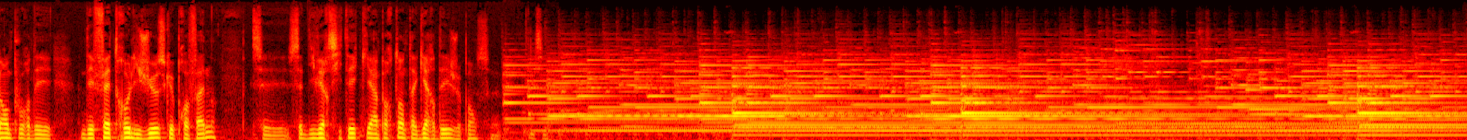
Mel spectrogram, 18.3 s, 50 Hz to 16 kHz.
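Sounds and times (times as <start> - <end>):
speech: 0.0 - 7.1
carillon bells played by striking with the fist: 6.3 - 18.3.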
